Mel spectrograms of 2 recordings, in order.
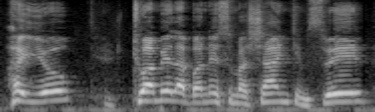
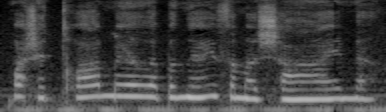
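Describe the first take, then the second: First: Loud English-accented street French. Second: High, slow English-accented French. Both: Shown as a demonstration. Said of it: "ça c'est un accent anglais".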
